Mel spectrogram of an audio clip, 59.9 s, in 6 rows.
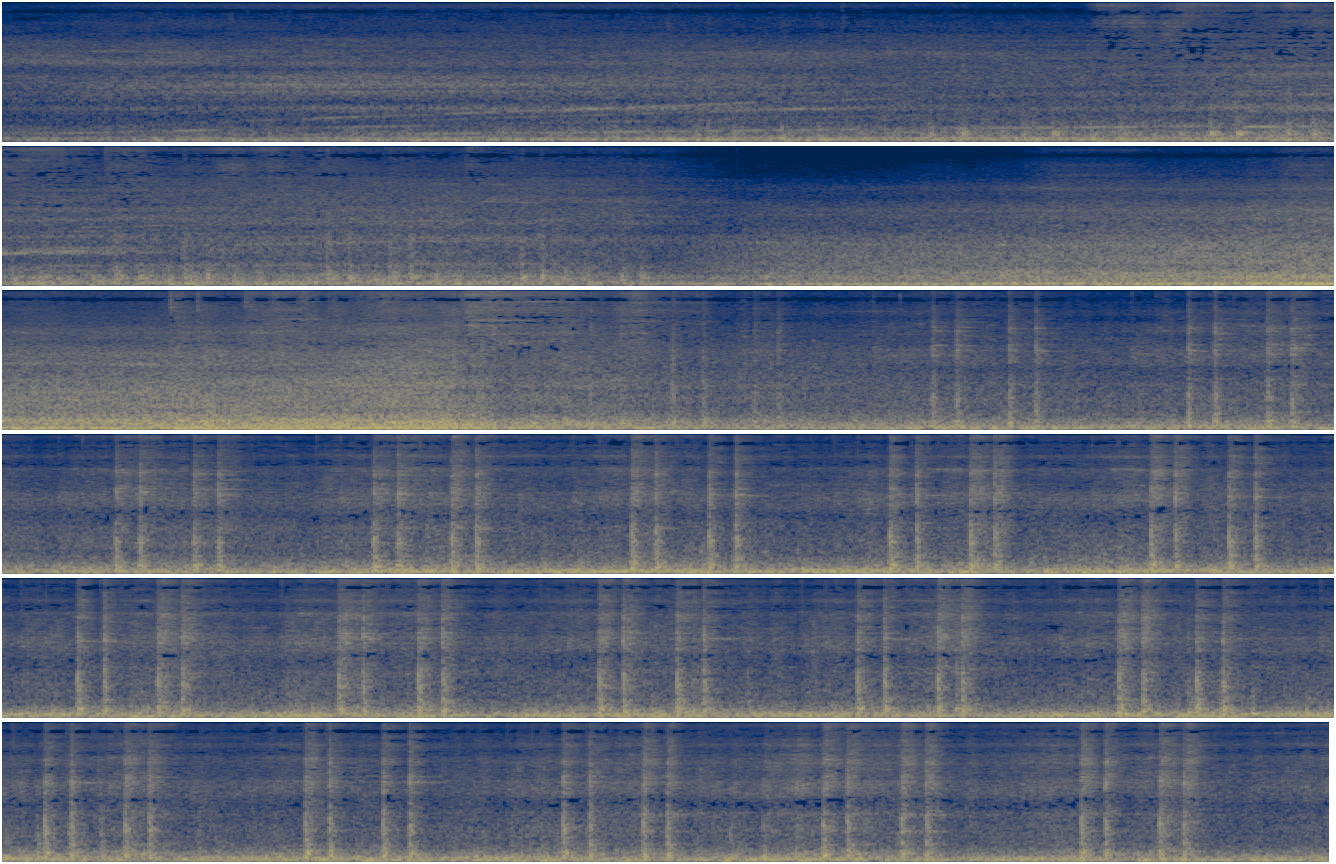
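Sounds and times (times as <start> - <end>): train wagons rumbling: 17.2 - 59.9.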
